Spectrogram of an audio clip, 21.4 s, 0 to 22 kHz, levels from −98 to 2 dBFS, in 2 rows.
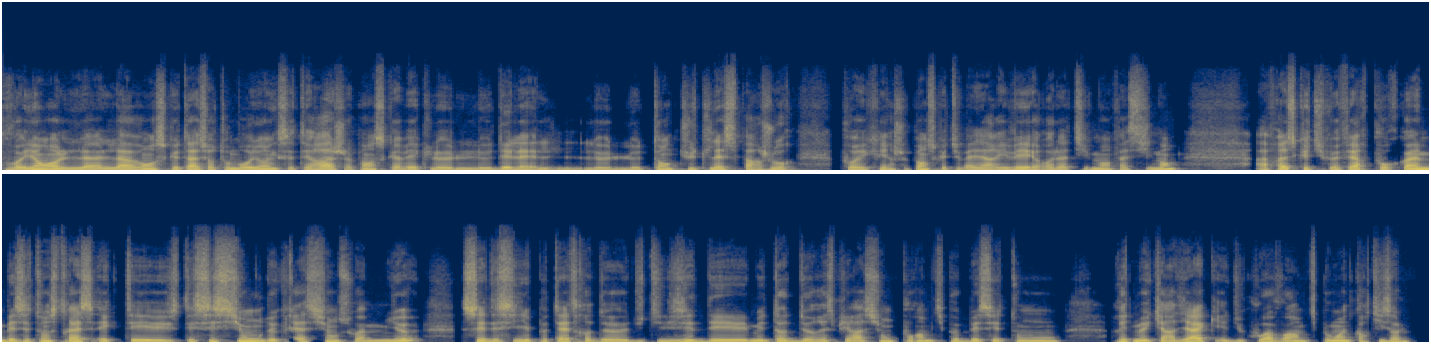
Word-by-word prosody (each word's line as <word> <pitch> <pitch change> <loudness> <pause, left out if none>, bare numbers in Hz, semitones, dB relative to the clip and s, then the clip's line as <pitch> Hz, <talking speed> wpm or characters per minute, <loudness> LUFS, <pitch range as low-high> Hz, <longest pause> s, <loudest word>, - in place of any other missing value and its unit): voyant 140 +2 +5
l'a 125 -1 +2
l'avance 130 +3 +2
que 135 - -3
tu 130 - -1
as 140 - +5
sur 135 -1 -3
ton 135 0 -3
brouillon, 135 +1 +3
et 130 - +1
cetera. 135 +10 +1
Je - - -4
pense 155 +2 -2
qu'avec 130 +3 -3
le 125 -2 0
le 115 0 -4
délai 130 +3 +2
le 120 - -6
le 120 0 -5
temps 155 +6 -1
que 160 - -17
tu 160 - -3
te 150 - -8
laisses 160 0 +1
par 145 -3 -2
jour 150 +2 -3 0.3
pour 130 - -1
écrire, 145 +8 -3
je 150 - -11
pense 150 +2 0
que 130 - -5
tu 130 - -10
vas - - -2
y 120 - 0
arriver 125 +3 +1
relativement 125 +1 -3
facilement. 125 - -2 0.6
Après, 185 +3 +2
ce 195 - -4
que 170 - -1
tu 150 +1 -9
peux 130 -2 -2
faire 195 +9 +2
pour 135 -2 -4
quand - - +4
même 135 0 +7
baisser 130 +1 +1
ton 140 0 +1
stress 160 +4 +2
et 130 - 0
que 125 - -25
tes 120 -3 +3
s 115 +1 -7
tes 125 - -4
sessions 150 +4 +2
de 130 -1 +1
création 135 +3 -2
soient 135 -3 -3
mieux, 130 - +1 0.3
c'est 140 - +3
d'essayer 135 +4 0
peut-être 150 -1 -1
de 120 -1 +1
d'utiliser 125 +4 -2
des 120 -5 +3
méthodes 130 +5 +1
de 135 -2 0
respiration 125 +4 -1
pour 135 -5 -6
un 125 - +2
petit 120 +1 -8
peu 135 - -3
baisser 130 +2 -1
ton 120 -3 0 0.4
rythme 135 -2 +3
cardiaque 135 +8 +4
et - - -4
du 120 +1 -8
coup 135 - -2
avoir 125 -1 +1
un 125 - +1
petit 125 0 -13
peu 130 - -5
moins 135 0 +5
de - - -5
cortisol. 140 +1 -4
130 Hz, 240 wpm, -23 LUFS, 125-145 Hz, 0.6 s, même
